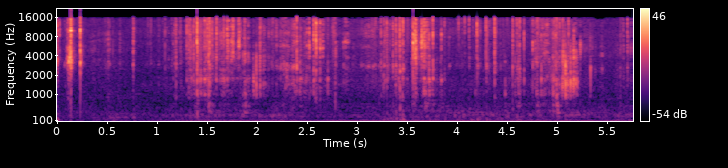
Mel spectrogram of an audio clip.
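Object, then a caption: Soap bar. A small green-handled blade held in gloved hands scrapes shavings off a solid, dry white rectangular bar of soap, with another soap bar resting nearby. Two sharp ticks open the clip, followed by a steady, crisp, bright scraping and crackling with brief louder bursts as the shavings come away.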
